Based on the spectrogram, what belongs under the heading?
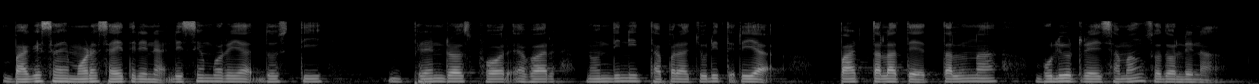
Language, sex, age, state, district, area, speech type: Santali, male, 18-30, West Bengal, Bankura, rural, read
